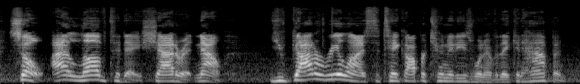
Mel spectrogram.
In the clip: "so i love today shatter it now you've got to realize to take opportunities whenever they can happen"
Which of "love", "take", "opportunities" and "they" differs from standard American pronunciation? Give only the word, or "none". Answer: none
